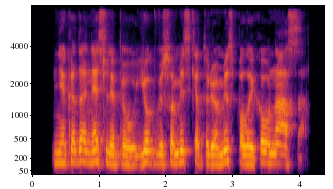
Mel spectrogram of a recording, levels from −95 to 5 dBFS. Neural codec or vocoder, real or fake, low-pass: none; real; 7.2 kHz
